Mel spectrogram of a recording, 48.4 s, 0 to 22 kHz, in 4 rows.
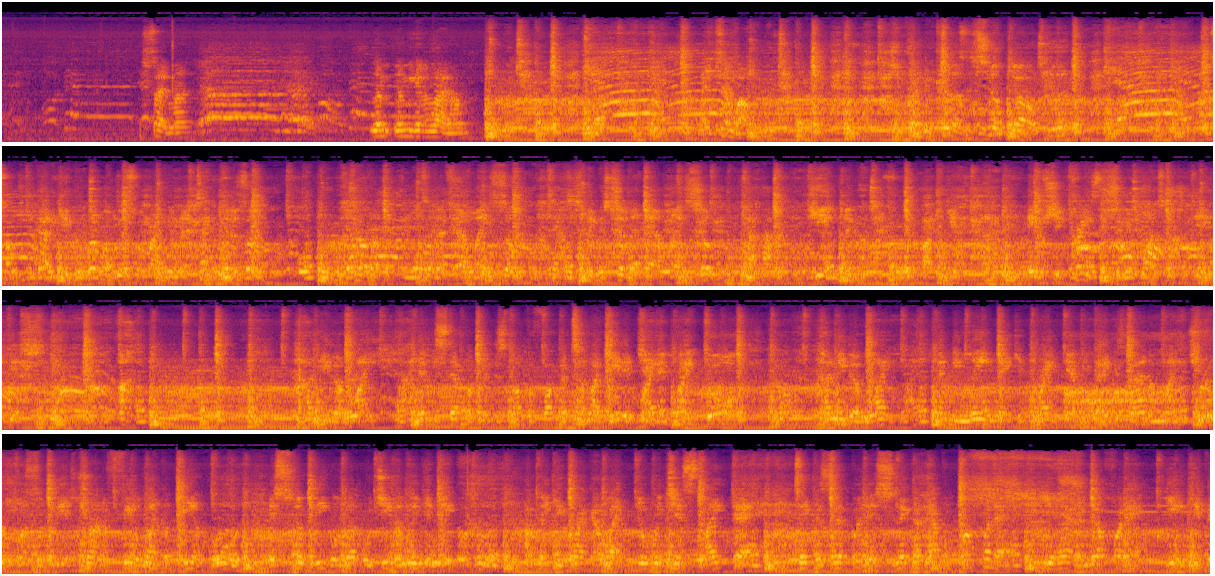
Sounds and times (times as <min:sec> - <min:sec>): Inside, small room: 0:00.0 - 0:48.4
Music: 0:04.6 - 0:48.4.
